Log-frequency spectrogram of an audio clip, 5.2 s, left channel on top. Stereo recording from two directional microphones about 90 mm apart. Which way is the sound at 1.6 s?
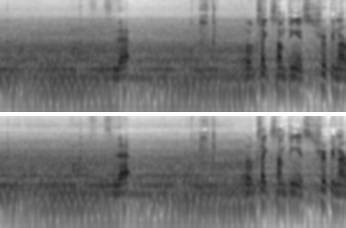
25° right (ahead or behind).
